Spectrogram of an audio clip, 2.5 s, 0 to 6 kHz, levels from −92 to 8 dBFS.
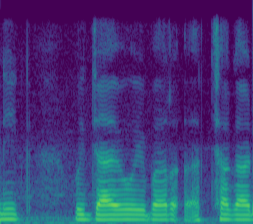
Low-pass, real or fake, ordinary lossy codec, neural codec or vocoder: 5.4 kHz; real; none; none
